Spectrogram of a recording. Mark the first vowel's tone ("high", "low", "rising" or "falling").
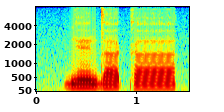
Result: high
